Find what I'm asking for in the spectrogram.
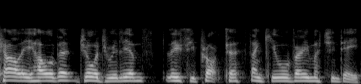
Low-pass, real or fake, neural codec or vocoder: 5.4 kHz; real; none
